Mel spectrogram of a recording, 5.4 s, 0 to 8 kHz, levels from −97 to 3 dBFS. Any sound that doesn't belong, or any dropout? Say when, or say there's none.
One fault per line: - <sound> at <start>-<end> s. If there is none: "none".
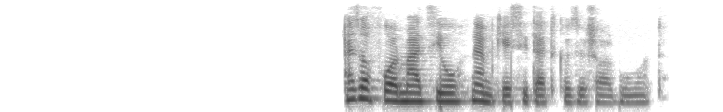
none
